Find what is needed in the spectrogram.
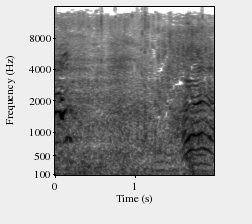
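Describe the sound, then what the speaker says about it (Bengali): Water splashing as a group bathes together at Bakkhali beach, brief splashes at the start and end with children's voices chattering close by throughout. "সবাই মিলে চান করছি, আর এই দেখো সব জলে"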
